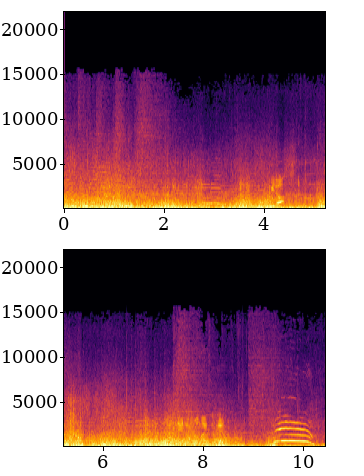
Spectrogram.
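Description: Wind buffeting the camera microphone as a tandem parachute descends and lands, with a shouted voice near the end.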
